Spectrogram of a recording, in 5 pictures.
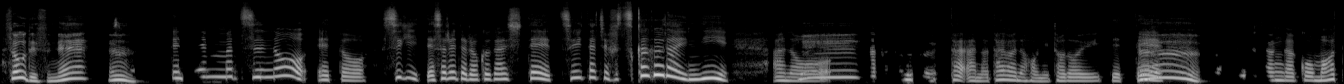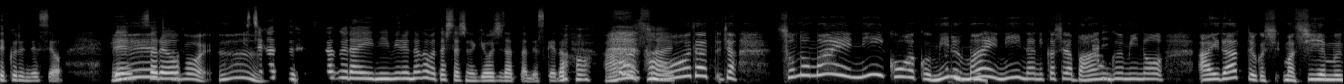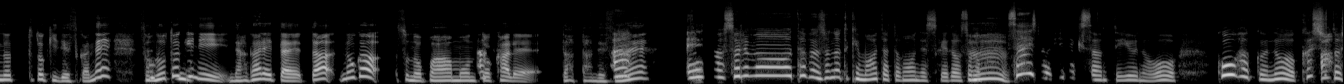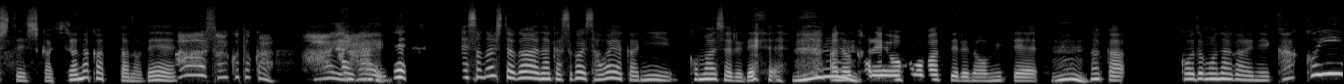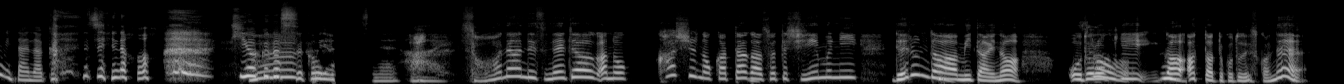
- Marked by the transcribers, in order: laughing while speaking: "ですけど"; laugh; laughing while speaking: "感じの"
- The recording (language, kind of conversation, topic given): Japanese, podcast, 懐かしいCMの中で、いちばん印象に残っているのはどれですか？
